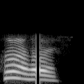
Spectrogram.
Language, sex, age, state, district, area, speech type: Assamese, female, 45-60, Assam, Dhemaji, rural, conversation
